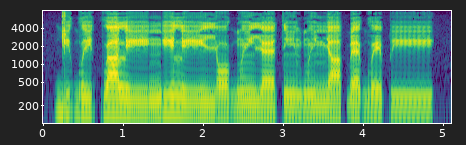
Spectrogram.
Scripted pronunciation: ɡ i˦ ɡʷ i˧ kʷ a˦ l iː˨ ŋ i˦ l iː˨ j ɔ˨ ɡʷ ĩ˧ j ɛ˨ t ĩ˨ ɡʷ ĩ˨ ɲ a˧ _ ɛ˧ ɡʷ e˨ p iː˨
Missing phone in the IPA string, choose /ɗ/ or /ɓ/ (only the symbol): ɓ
